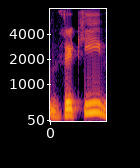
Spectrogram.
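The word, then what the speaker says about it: Vici: to me brand it's I think it's pronounced Vicki VI i c i so I was influenc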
